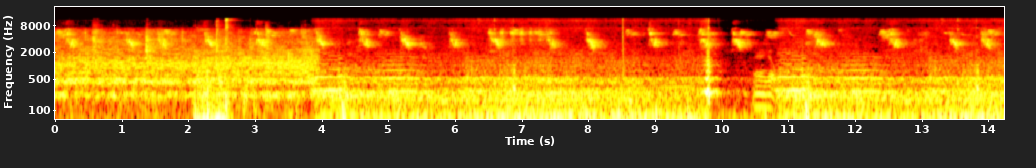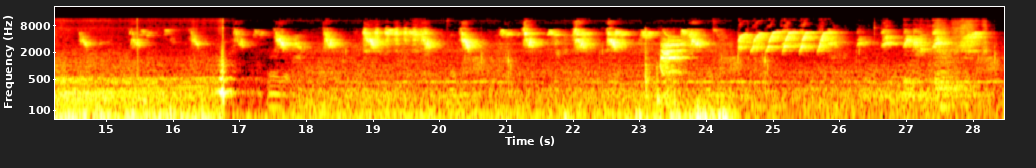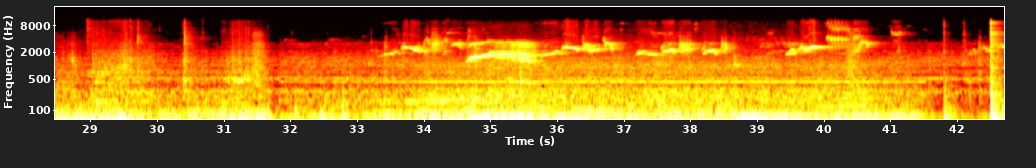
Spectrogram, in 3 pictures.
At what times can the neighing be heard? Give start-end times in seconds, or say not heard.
2.0-2.6, 23.1-23.7, 34.6-35.7.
